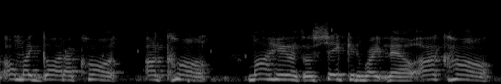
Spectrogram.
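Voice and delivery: high British gushing imitation; British streamer overwhelmed, hammed; mock British accent, high and breathless; mock British girl. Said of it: "She was British".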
